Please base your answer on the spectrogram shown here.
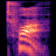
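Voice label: "twa", English, British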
